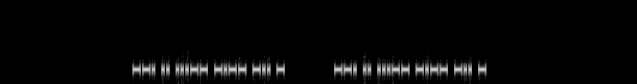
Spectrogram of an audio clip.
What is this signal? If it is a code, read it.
Morse code, heard as a keyed tone, about 50 wpm, 700 Hz. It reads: GI3YDT GI3YDT
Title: DXCC-100 Call Signs - 6 Characters - Repeated 2x - 50wpm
